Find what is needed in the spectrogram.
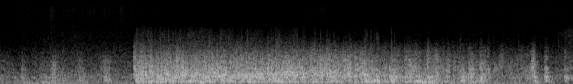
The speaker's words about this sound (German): Eines Nachmittags, als sie wieder mal mit Rübenziehen beschäftigt waren, wurde der Himmel ganz dunkel und es kam ein furchtbares Gewitter.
